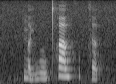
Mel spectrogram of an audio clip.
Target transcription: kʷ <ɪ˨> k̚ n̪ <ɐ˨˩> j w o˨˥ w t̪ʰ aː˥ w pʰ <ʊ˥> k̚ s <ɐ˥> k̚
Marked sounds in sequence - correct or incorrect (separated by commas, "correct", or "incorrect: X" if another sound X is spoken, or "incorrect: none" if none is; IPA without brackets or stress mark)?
correct, correct, correct, incorrect: ɐ˨˥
